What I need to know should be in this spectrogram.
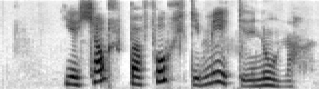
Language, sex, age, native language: Icelandic, female, 9, Icelandic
